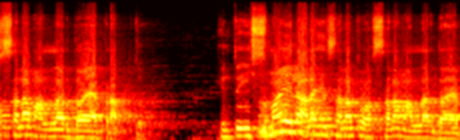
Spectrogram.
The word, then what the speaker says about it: ইসমাইল: আসসালামের একজন সন্তান ইসমাইল মোটা করে আমরা যেটা শুদ্ধ উচ্চারণ ইসমাইল এইভাবে না করে তাদের কিতাবে ইসমাইল এরকম এস এইচ দিয়ে বড় করে লেখা আছে ইসমাইল তার একজন সন্তান আচ্ছা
